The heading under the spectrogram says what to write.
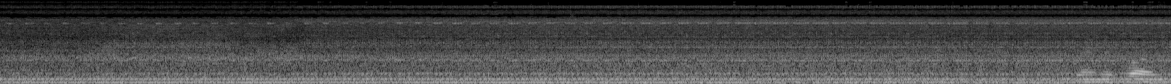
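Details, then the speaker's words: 2013 Silverado 5.3L idling with P0300/P0521 codes and a blinking engine light: a steady drone with an uneven hitch. Cylinder 1 compression was about 110 versus 131; swapping plugs moved the misfire to cylinder 1, traced to a cracked spark plug. "Misfire moved to number 1. So it's definitely that plug."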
